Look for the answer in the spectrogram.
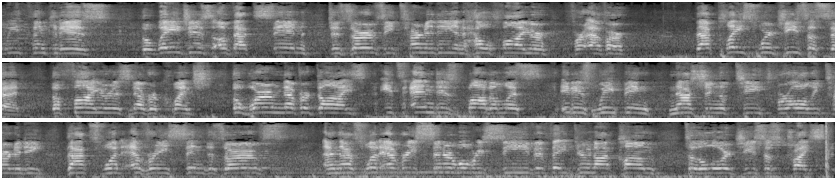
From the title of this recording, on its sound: An Outdoor Sermon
